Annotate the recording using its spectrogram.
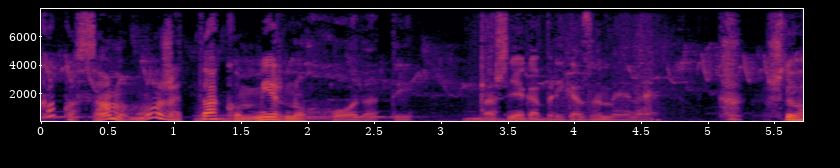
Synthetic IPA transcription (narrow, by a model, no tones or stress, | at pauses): kakosamomo̞ʒet̪akomiːɾnoxod̪a̰t̪i | baʃɲeɡabɾiɡazamene | ʃt̪o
